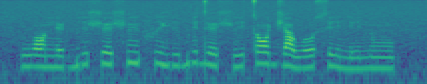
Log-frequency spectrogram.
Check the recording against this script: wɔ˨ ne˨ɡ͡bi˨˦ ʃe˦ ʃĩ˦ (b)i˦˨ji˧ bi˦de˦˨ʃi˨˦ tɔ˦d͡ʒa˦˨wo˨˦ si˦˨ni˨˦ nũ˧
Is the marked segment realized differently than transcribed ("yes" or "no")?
yes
